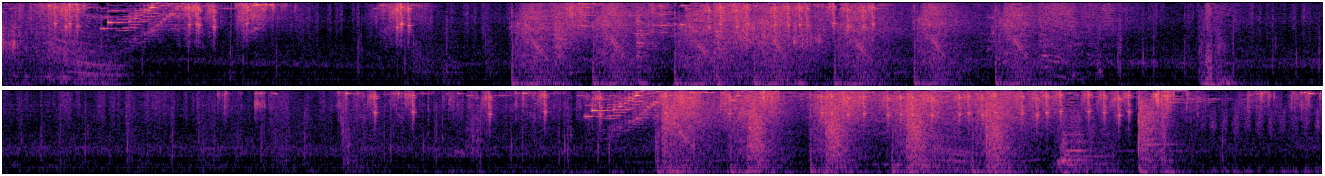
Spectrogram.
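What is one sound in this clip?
Coins jingle as they are collected.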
